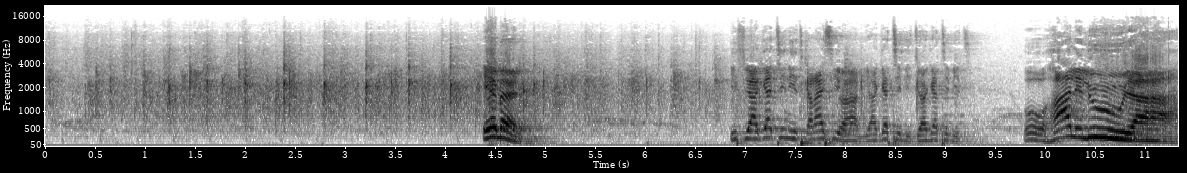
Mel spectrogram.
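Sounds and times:
audience clapping: 0:00.0 - 0:09.2
speech: 0:04.4 - 0:05.0, 0:06.8 - 0:11.3.

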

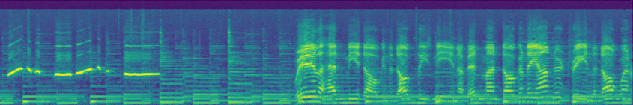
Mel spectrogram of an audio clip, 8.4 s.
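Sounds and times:
speech: 0:00.0 - 0:00.8, 0:04.0 - 0:08.4
whistled imitation of a bird call: 0:00.0 - 0:02.2
instrumental accompaniment: 0:00.0 - 0:04.0.

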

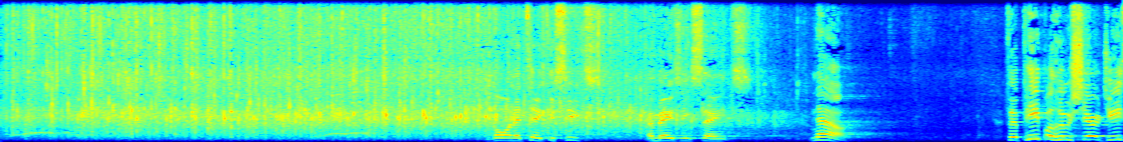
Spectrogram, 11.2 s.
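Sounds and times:
audience applause: 0:00.0 - 0:08.1
speech: 0:04.9 - 0:07.5, 0:08.1 - 0:08.6, 0:10.1 - 0:11.2.

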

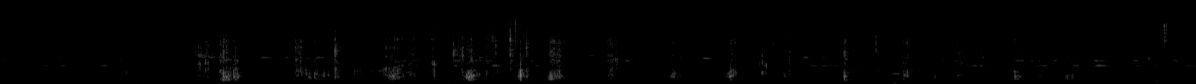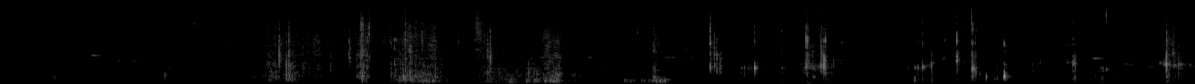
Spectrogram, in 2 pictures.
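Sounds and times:
crunchy bites and chewing of a unicorn ice cream drumstick with crumbles: 0:01.9 - 0:11.7, 0:14.6 - 0:16.6, 0:18.5 - 0:23.9
ice cream drumstick wrapper crinkling: 0:14.6 - 0:17.2.

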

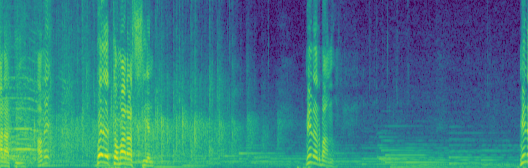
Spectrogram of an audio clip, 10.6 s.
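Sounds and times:
speech: 0:00.0 - 0:01.2, 0:01.9 - 0:03.4, 0:06.1 - 0:06.8
audience applause: 0:00.0 - 0:05.8.

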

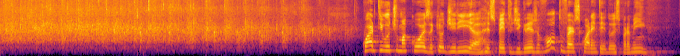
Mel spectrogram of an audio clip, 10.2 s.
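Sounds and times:
audience applause: 0:00.0 - 0:05.4
speech: 0:05.5 - 0:10.1.

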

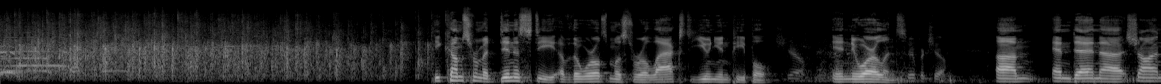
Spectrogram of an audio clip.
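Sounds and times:
audience applause: 0:00.0 - 0:04.4
speech: 0:04.4 - 0:11.6.

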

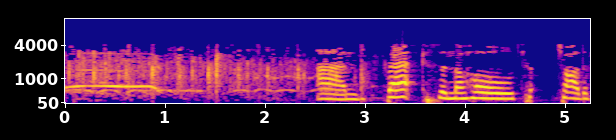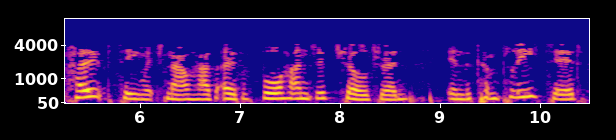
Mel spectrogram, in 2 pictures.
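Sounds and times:
audience clapping: 0:00.0 - 0:03.3
speech: 0:02.5 - 0:10.4.

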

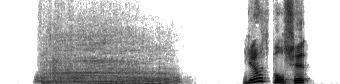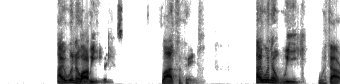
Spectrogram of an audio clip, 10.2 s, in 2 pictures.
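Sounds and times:
T-Rex roar sound effect: 0:00.5 - 0:02.9
speech: 0:03.7 - 0:04.7, 0:06.0 - 0:08.2, 0:09.0 - 0:10.2.

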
